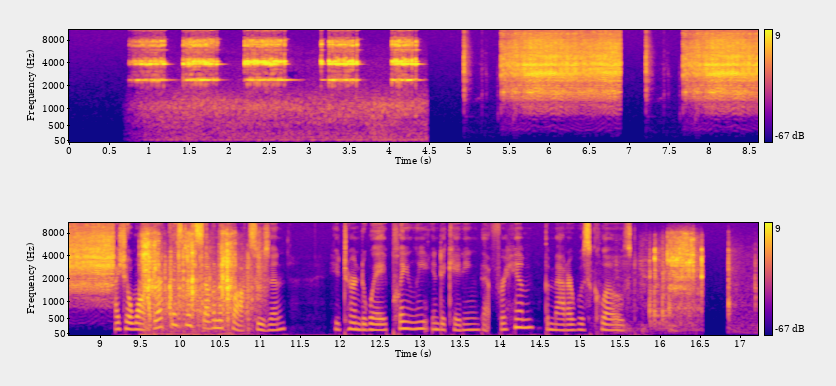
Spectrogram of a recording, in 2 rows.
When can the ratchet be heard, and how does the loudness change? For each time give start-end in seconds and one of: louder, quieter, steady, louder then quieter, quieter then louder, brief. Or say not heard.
0.8-11.1 steady
15.4-17.1 brief.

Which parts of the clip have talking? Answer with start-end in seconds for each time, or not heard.
9.2-15.8.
